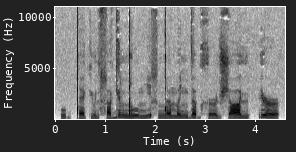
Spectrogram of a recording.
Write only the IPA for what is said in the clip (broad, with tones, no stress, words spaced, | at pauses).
u˩bǃɛ˩kʲu˩lʲ ɬʌ˩˧ɡʲə˦˥ ŋ͡ǃu˧˥˧ mi˧˥˧ɬŋ͡ǃə˨˥mə˧˥˧ɲdə˥˩b xə˞˩lʲʃʌ˧˥˧lʲ | ɾʲə˞˥˩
